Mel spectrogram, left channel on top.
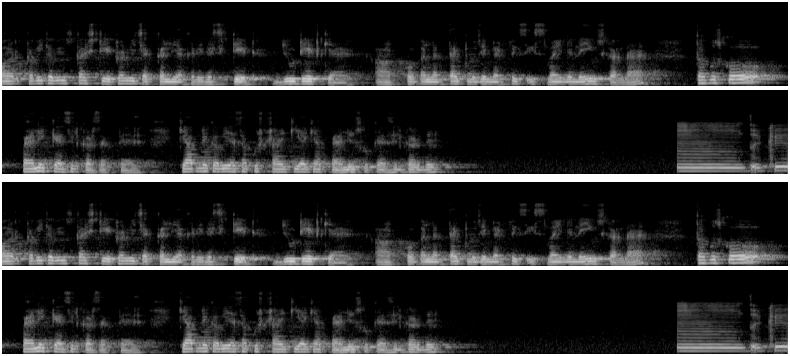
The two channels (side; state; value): both; identical; correlation 1.00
